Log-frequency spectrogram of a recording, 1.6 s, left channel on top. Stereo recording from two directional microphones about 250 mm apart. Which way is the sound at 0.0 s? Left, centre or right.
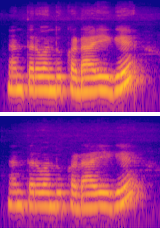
Left.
